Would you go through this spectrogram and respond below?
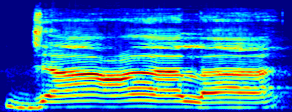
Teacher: আইনটা উচ্চারণের সময় গলার মধ্যে চাপ দিয়ে পড়তে হবে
